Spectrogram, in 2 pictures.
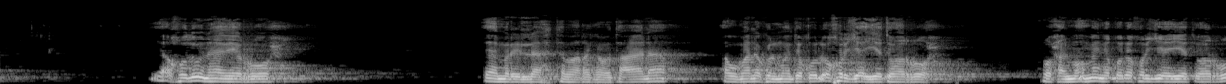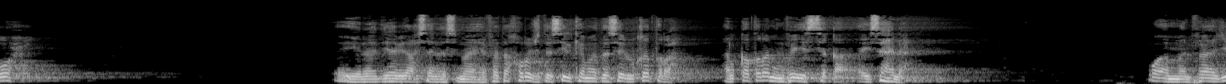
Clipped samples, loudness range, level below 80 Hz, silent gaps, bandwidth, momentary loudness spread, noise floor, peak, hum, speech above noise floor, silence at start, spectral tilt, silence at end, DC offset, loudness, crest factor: under 0.1%; 6 LU; -52 dBFS; 14.89-14.94 s, 15.20-15.29 s; 11 kHz; 17 LU; -80 dBFS; -2 dBFS; none; 64 dB; 0 s; -5 dB/octave; 0 s; under 0.1%; -17 LUFS; 18 dB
